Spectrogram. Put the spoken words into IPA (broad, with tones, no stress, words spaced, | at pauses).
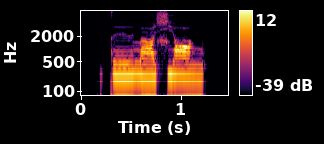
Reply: t̪e˨˦ɪ̯lä˨˦ɕjɑ˥˨ŋ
